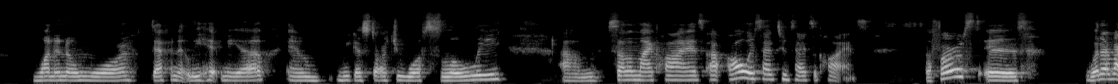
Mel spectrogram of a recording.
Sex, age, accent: female, 30-49, American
